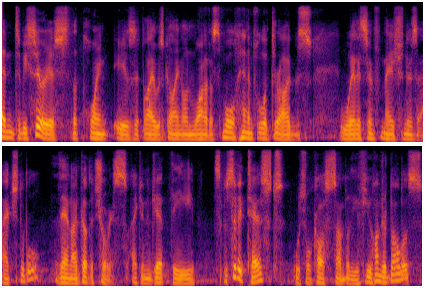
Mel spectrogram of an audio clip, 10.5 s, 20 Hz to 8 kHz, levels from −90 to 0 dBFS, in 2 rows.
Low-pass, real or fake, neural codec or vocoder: 7.2 kHz; fake; codec, 16 kHz, 2 kbps, FreqCodec, larger model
